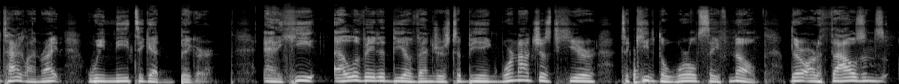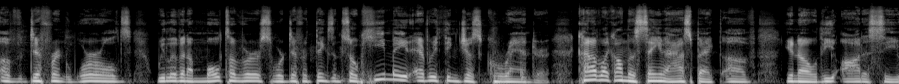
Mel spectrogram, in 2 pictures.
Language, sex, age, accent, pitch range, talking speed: English, male, 20-39, American, 130-160 Hz, 190 wpm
